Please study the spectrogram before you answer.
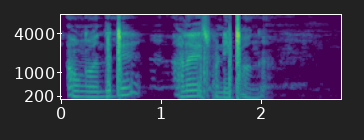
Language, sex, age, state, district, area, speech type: Tamil, male, 18-30, Tamil Nadu, Tiruvarur, rural, spontaneous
